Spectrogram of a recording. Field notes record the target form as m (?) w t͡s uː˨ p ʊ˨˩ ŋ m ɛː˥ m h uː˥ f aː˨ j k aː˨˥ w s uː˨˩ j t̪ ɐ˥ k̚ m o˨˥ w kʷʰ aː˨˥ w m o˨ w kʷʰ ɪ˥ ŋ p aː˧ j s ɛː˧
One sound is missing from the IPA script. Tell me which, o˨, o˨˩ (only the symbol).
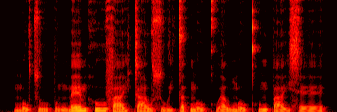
o˨˩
